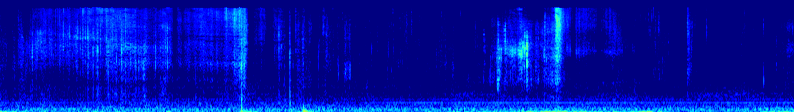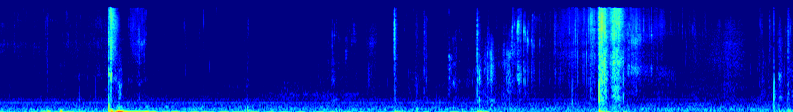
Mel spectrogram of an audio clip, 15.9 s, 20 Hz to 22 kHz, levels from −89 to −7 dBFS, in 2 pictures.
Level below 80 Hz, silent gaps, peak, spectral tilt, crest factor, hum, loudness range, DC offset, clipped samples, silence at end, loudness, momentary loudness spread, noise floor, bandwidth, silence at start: -52 dBFS; none; -14 dBFS; -1 dB/octave; 30 dB; none; 16 LU; under 0.1%; under 0.1%; 0 s; -44 LUFS; 24 LU; -64 dBFS; 17 kHz; 0 s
